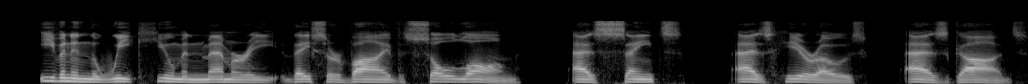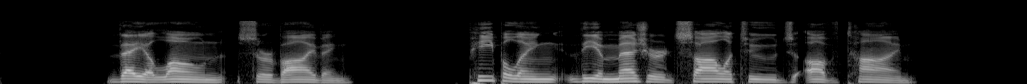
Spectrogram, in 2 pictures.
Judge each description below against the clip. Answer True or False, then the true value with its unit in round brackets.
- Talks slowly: True (75 wpm)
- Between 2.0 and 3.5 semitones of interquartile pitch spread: True (2.8 semitones)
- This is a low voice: True (115 Hz)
